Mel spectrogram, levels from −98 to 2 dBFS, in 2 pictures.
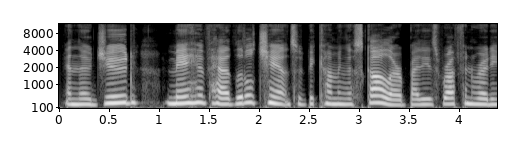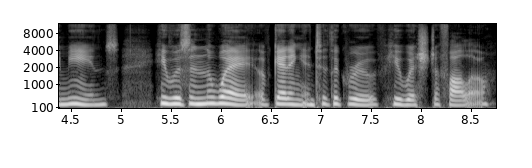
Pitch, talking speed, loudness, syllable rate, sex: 225 Hz, 220 wpm, -17 LUFS, 5.2 syllables/s, female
